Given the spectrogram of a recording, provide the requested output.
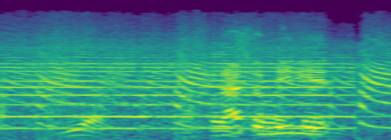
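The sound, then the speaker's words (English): A loud, sustained air horn blast holds a steady, brassy tone for the full two and a half seconds while voices whoop and shout over it. “That's immediate air horn.”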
